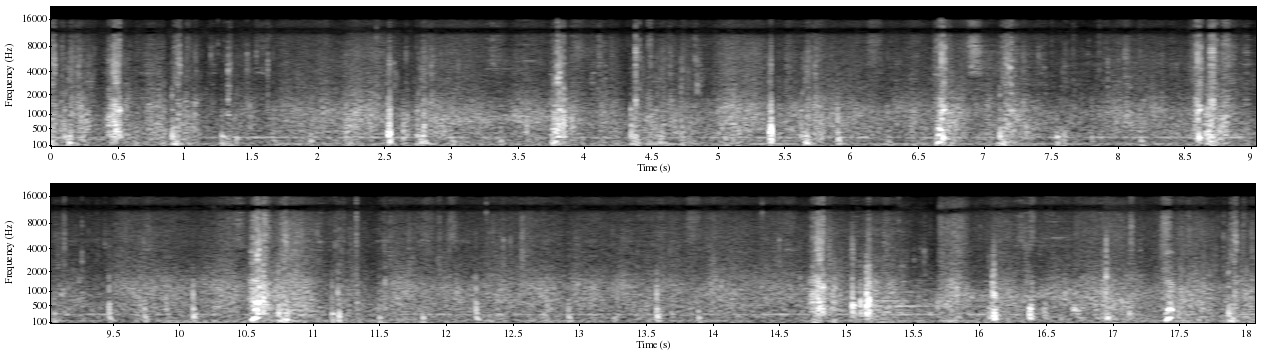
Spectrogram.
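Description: Footsteps thud and scrape as a climber clambers up tree trunks and across wooden planks.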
